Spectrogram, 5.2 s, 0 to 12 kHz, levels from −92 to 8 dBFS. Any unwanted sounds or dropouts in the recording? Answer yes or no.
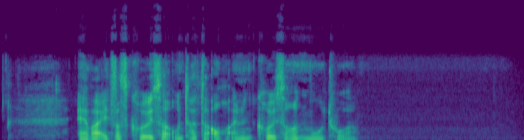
no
